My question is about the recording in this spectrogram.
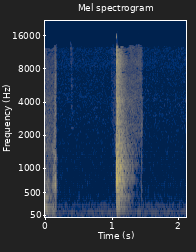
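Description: Near silence, broken about a second in by a single short, sharp tap that dies away quickly.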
